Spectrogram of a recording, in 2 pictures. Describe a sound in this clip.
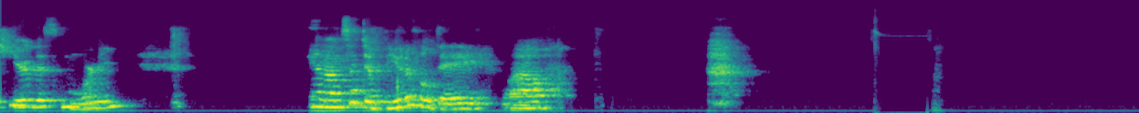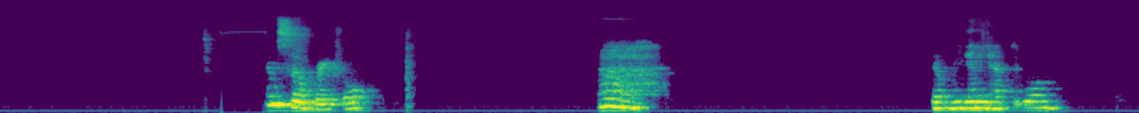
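An elderly woman speaks slowly and calmly into a microphone, with long pauses, in an echoing room.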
